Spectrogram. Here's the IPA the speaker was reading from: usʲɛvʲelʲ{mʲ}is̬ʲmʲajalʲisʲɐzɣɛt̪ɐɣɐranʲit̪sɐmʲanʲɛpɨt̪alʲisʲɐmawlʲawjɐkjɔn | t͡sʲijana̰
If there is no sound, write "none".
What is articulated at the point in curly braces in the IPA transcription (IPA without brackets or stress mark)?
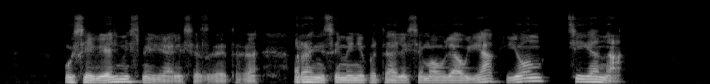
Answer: mʲ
